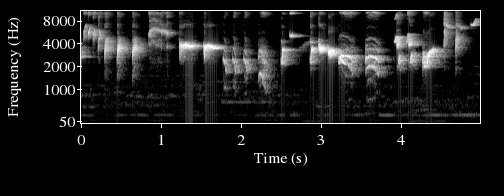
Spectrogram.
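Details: Lure song of an orange-headed thrush in fast 'roll speed' style, for getting birds to sing: quick descending whistled notes and varied chirps, fluid and continuous, with a low electrical-sounding hum in the background.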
